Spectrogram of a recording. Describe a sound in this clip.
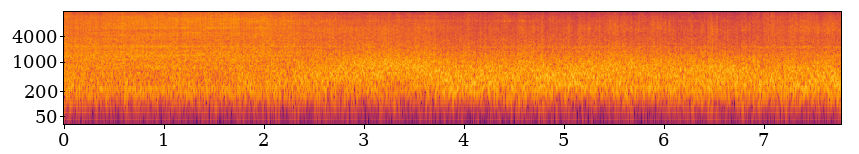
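A motor scooter's engine hums nearby.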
